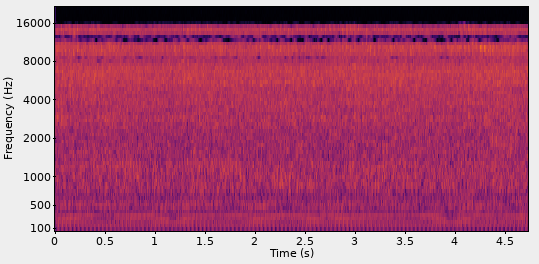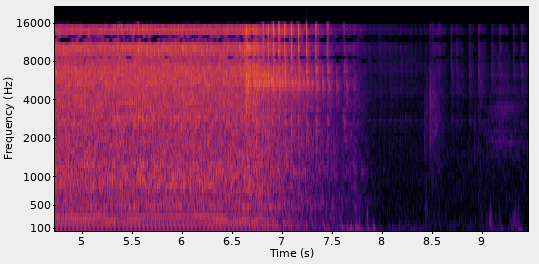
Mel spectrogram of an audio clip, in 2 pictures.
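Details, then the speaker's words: Lawn Boy mower unused nearly a year, after carburetor cleaner spray, started without starting fluid: steady even beat with no misses or surging, then shuts off cleanly; normal running. "está mire ya está jalando ya está funcionando muy bien"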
